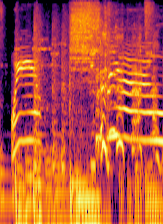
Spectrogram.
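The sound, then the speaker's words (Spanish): A person imitates a cat, giving a series of drawn-out, wavering meows, loud, with pitch sliding up and down between short breaths. “Más que gato parece el ratón, eh, la rata Splinter, la tortuga niña. De nuevo, de nuevo, de nuevo, por favor.”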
